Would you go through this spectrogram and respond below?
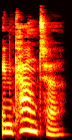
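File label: "encounter", British English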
